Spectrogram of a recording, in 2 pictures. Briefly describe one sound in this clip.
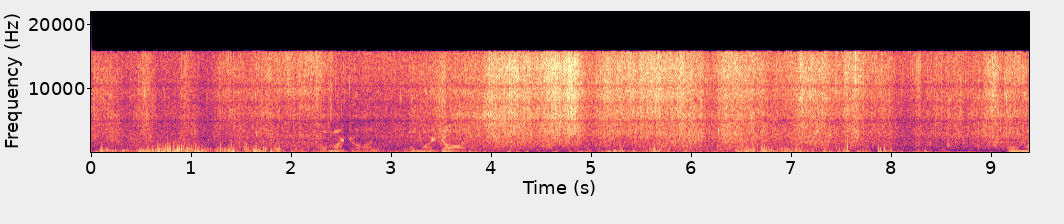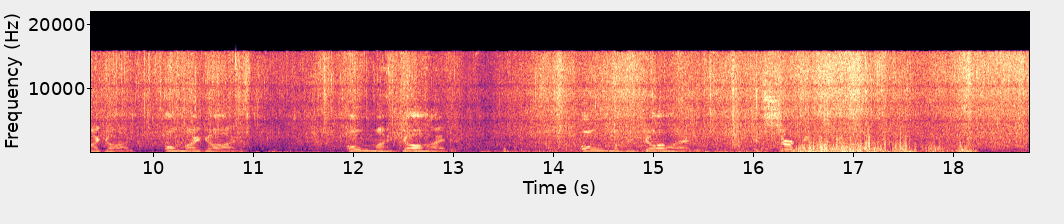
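Waves splash and rush against a boat's hull.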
